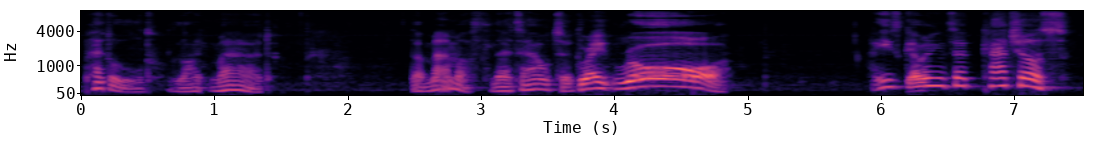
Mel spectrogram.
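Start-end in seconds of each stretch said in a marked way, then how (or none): 5.9-7.4 high, breathless scared cry; panting in fear. Acted. Boy pedals from the mammoth, panting in fear. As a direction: gasp it out while fleeing. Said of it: "George panted in fear".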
